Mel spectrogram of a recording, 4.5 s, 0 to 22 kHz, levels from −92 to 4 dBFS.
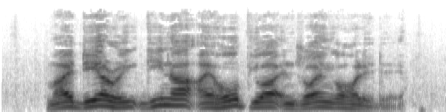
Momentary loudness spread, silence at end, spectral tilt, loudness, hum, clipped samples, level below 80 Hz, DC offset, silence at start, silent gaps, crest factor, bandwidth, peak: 9 LU; 0.45 s; -7 dB/octave; -20 LUFS; none; under 0.1%; -60 dBFS; under 0.1%; 0.5 s; none; 16 dB; 14.5 kHz; -4 dBFS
